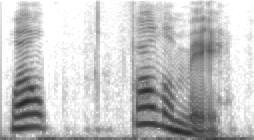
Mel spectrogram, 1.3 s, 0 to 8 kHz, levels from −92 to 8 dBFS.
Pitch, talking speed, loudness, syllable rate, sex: 265 Hz, 140 wpm, -16 LUFS, 5.6 syllables/s, female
